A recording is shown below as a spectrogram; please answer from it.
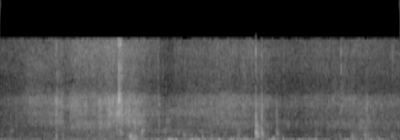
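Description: Wind buffeting the microphone over choppy water lapping against a small boat's hull, with a few faint knocks in the middle.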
